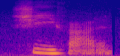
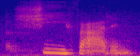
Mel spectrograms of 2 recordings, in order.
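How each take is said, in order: Both takes have the same delivery.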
